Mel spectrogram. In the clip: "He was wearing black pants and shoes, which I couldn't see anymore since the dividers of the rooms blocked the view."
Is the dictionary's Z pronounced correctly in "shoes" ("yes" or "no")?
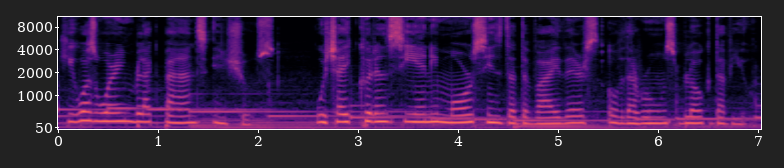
no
